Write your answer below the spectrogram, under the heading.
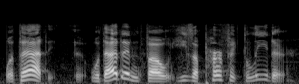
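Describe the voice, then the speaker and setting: Creaky-voiced man casually reacting to a game. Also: high-pitched, lively intonation, moderate pace, fairly bright tone. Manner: offhand, brief interjections. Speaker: gamer reacting to the story. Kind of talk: casual playthrough commentary. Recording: dull lo-fi mic, game music behind.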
